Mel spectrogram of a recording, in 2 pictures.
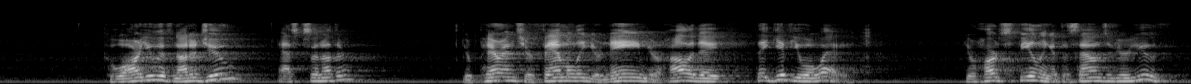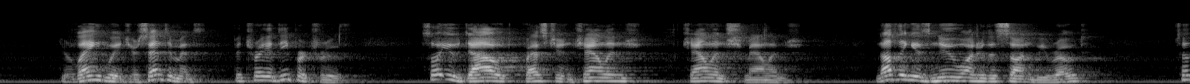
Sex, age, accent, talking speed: male, 40-59, American, 135 wpm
